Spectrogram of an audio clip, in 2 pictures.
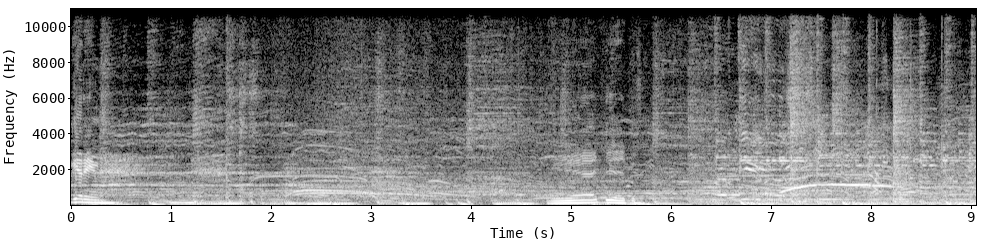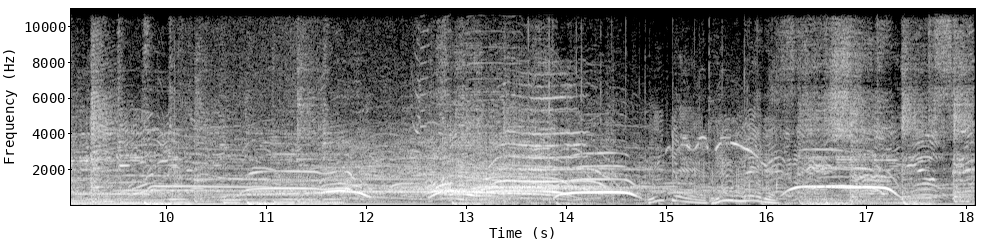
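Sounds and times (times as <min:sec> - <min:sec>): music with steady bass line: 0:00.0 - 0:14.7, 0:16.0 - 0:18.0
crowd cheering and whooping: 0:01.0 - 0:18.0.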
